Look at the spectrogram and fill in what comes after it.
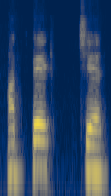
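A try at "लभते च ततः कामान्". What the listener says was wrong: Did you say che? No, not che. old mistake. Cha. Cha.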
